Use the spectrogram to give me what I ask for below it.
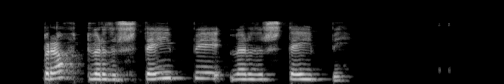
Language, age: Icelandic, 18-19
